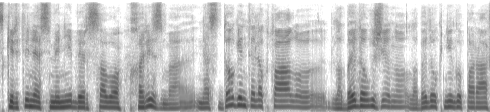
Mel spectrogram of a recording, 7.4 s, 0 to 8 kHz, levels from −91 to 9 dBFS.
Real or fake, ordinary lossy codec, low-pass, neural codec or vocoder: real; AAC, 32 kbps; 7.2 kHz; none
